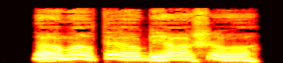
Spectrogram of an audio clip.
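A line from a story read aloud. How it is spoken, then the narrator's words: Sighing. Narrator (Russian): вздохнул он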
